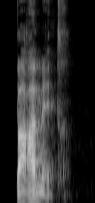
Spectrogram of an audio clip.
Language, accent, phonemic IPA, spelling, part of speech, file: French, France, /pa.ʁa.mɛtʁ/, paramètre, noun, LL-Q150 (fra)-paramètre.wav
- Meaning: parameter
